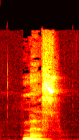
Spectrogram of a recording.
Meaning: today
- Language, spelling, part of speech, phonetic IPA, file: Czech, dnes, adverb, [ˈdnɛs], Cs-dnes.ogg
